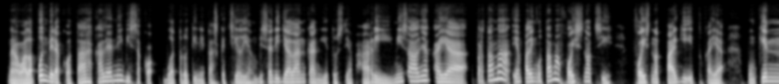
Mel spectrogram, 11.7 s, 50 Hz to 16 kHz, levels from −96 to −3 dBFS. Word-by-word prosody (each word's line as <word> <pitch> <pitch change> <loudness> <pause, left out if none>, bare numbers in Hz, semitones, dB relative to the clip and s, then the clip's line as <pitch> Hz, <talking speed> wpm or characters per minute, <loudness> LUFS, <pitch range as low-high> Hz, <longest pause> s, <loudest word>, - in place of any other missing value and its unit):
nah, 115 -2 +3
walaupun 130 - +5
beda 155 -4 +5
kota, 135 +8 0
kalian 185 +6 +1
nih 220 -1 0
bisa 165 - -4
kok - - -5
buat 120 0 -2
rutinitas 110 0 -5
kecil 130 +5 -3
yang 130 0 -3
bisa 150 +3 -3
dijalankan 150 -2 +1
gitu 110 -1 -5
setiap 115 -2 -8
hari. 125 -2 0
Misalnya 185 +5 +1
kayak 150 -4 +3
pertama 245 +5 +1
yang 165 - -3
paling 170 0 +3
utama 195 +9 +2
voice 150 +4 +1
note 180 - -2
sih, 115 +2 -6 0.3
voice 140 0 +4
note 140 0 -1
pagi 140 +3 +2
itu - - -30
kayak 115 +3 -1 0.3
mungkin 165 +8 +2
145 Hz, 165 wpm, -23 LUFS, 120-165 Hz, 0.3 s, walaupun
